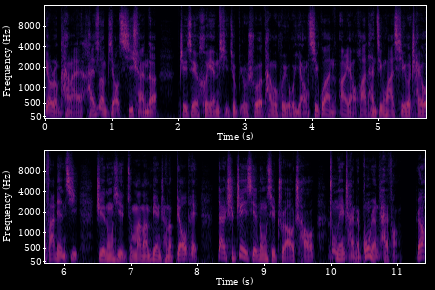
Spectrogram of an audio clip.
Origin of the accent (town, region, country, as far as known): China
